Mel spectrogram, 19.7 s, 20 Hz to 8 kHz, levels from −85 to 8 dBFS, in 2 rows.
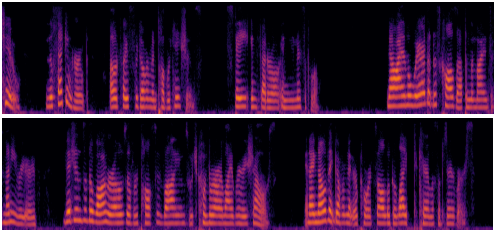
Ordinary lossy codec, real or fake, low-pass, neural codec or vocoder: Opus, 16 kbps; fake; 7.2 kHz; codec, 16 kHz, 1 kbps, FreqCodec, larger model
